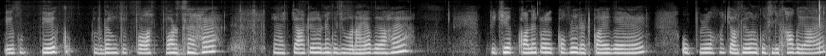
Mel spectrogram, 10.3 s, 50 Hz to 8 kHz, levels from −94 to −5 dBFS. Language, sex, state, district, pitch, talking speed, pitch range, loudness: Hindi, female, Bihar, Madhepura, 230 Hz, 145 wpm, 220-245 Hz, -20 LUFS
